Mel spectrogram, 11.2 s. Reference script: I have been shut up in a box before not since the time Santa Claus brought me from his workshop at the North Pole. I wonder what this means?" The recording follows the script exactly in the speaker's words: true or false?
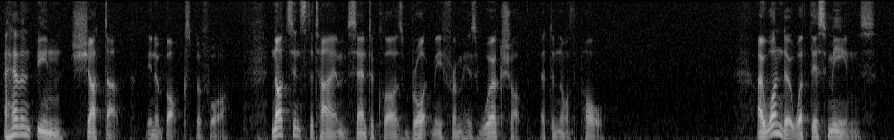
false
